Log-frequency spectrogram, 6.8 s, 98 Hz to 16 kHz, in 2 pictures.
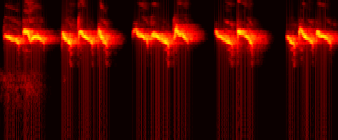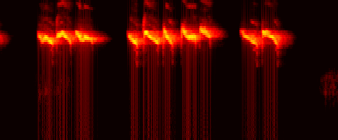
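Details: Puteh Raja bulbul fed fruit juice, one mealworm and a health booster drink, dated 08-05-2021, sings a steady run of about ten clipped, bright warbled phrases, each under half a second with tiny gaps.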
